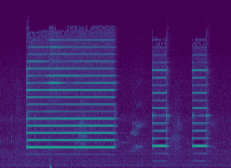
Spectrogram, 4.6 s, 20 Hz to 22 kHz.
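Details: IBM PS/2 Model 30 286 power-on after fitting a modified replacement battery (just over 3 V) with a reference diskette inserted: one long and two short beeps. Errors 2401 and 601 remain; owner guesses a hard drive error, and it seems to get stuck.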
